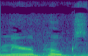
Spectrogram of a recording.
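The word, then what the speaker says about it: mirepoix: Okay, so I'm gonna get this diced Mirapox or Mirapox blend, is how you pronounce it.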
